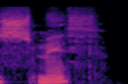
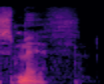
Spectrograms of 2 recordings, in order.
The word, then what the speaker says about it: Smith: Did you notice the Japanese pronunciation of the name Smith? Smith. Japanese doesn't normally allow for double consonants like SM, sm. You usually need to put a vowel between them. Also, Japanese doesn't have a th sound.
